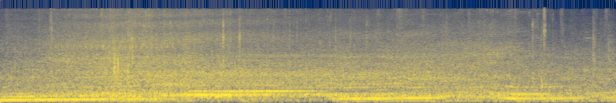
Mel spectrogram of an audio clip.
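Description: A car driving past on the road: a rushing tyre and engine noise that swells in the first couple of seconds and fades toward the end, over slow, low background music.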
